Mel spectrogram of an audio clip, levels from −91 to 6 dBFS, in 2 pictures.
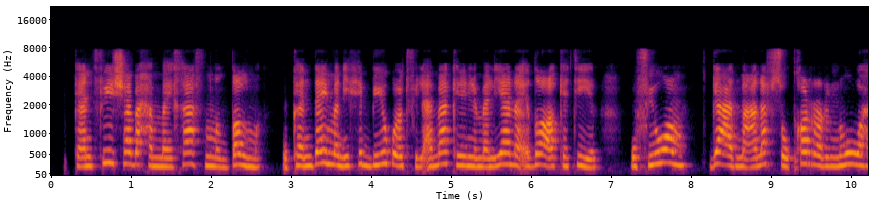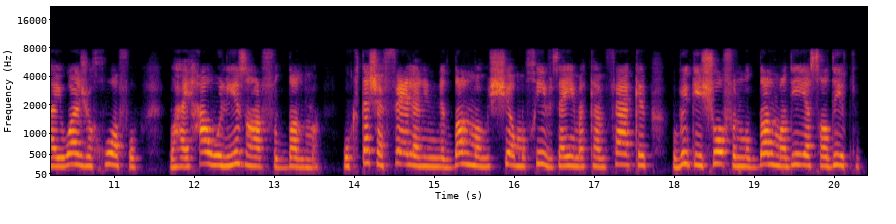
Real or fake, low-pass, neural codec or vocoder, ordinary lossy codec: real; none; none; none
